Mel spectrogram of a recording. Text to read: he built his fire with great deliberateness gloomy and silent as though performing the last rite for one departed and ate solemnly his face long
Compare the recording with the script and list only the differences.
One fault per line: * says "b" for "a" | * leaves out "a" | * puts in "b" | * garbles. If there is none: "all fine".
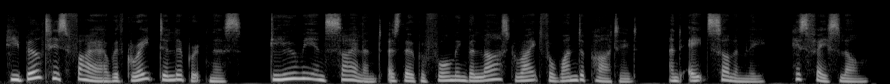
all fine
